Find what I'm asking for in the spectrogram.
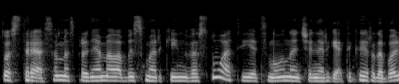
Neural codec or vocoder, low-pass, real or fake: none; 9.9 kHz; real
